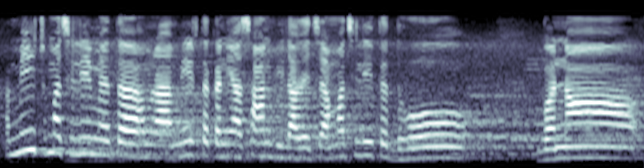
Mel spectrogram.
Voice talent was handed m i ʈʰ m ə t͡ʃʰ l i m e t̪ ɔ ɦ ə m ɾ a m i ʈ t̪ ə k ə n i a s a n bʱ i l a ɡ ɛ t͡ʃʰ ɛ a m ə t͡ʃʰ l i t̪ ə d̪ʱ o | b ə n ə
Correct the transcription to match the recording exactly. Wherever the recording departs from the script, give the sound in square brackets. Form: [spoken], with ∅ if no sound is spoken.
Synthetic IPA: m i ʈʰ m ə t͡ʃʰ l i m e t̪ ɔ ɦ ə m ɾ a m i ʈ t̪ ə k ə n i a s a n bʱ i l a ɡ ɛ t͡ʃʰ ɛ a m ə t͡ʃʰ l i t̪ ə d̪ʱ o | b ə n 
